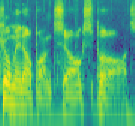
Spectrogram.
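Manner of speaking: deep, back-of-the-throat radio promo announcer voice. Imitating Ralph Ineson doing a radio promo: deep Lancashire voice. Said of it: "it's that real deep".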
